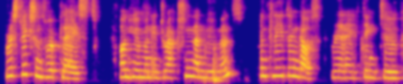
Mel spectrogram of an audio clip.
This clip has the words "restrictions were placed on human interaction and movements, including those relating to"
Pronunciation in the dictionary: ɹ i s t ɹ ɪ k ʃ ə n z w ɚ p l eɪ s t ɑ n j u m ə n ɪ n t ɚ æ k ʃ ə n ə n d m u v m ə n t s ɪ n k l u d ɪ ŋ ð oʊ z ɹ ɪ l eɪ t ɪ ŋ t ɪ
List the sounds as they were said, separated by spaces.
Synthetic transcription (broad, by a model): ɹ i s t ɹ ɪ k ʃ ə n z w ɚ p l eɪ s t n j u m ə n ɪ n t ɚ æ k ʃ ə n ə n m u v m ə n t s ɪ n k l u d ɪ ŋ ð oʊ s ɹ ɪ l eɪ t ɪ ŋ t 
